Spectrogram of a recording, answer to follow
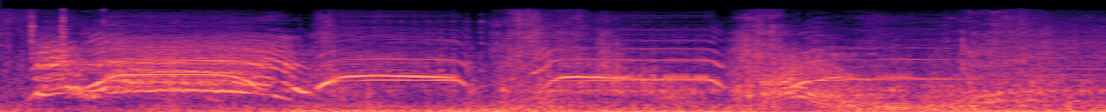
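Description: A voice giving four long, high, drawn-out cries, one after another, each rising, holding and falling away.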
